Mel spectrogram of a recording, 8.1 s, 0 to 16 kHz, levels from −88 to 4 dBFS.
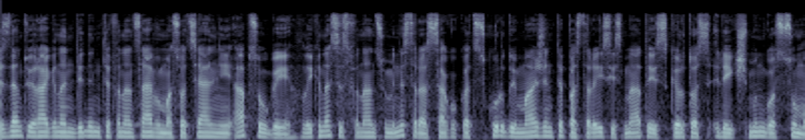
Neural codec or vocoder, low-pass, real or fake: none; 10.8 kHz; real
